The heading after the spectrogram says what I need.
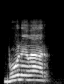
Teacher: Al igual que requiem, palabra grave, terminada en consonante, está tildada. Boulevard, bar es palabra aguda, porque la sílaba tónica está en bar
